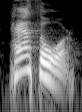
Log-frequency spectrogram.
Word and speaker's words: Hathor: Hathor means house of horns.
